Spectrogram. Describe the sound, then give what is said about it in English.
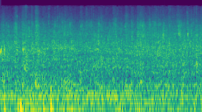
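Steady rain patters down on a surface, a dense, even hiss of drops that holds without pause for the whole stretch, moderately loud, with no voices. “Yes, the rain started.”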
